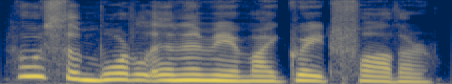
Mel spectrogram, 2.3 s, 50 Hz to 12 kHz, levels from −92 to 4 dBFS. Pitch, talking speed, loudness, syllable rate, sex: 215 Hz, 240 wpm, -14 LUFS, 6.0 syllables/s, female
